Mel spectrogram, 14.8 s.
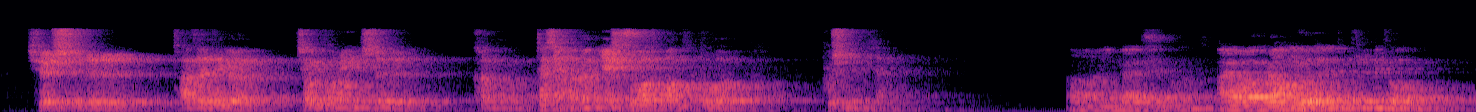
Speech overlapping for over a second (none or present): none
